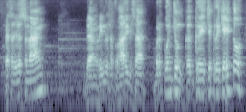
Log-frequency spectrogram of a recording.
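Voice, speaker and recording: A man preaching a sermon as a pastor, exhorting emphatically and moving between loud rises and hushed phrase endings. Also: on the low side, a little fast, faint music behind.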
